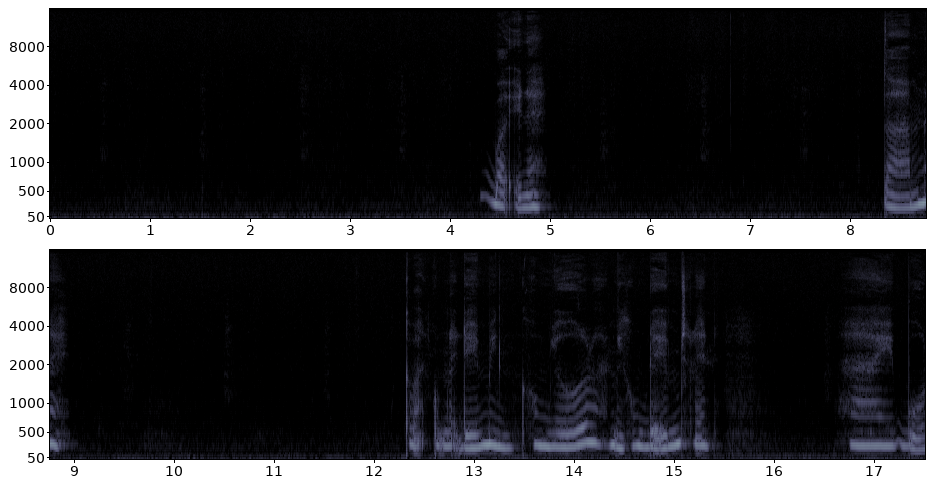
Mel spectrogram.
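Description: A crochet hook pulls yarn through stitches with soft rustling.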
